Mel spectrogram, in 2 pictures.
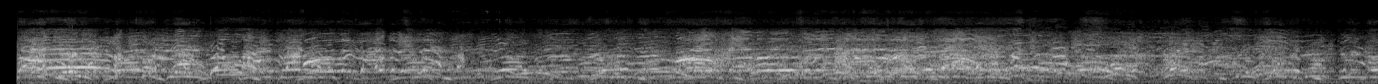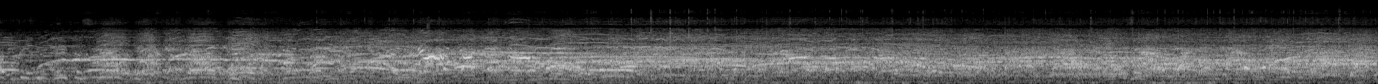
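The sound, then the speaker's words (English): A large outdoor crowd at a pro-Palestinian rally at UNC Chapel Hill shouts and yells continuously, many voices overlapping in a loud, agitated roar with bursts of cheering, sustained throughout with no pauses. “Take a listen to this pro-Palestinian rally. This was at UNC Chapel Hill. And listen to the crowd.”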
